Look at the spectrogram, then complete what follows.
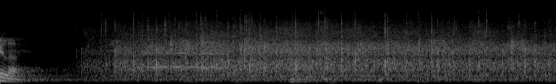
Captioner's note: audience applauding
